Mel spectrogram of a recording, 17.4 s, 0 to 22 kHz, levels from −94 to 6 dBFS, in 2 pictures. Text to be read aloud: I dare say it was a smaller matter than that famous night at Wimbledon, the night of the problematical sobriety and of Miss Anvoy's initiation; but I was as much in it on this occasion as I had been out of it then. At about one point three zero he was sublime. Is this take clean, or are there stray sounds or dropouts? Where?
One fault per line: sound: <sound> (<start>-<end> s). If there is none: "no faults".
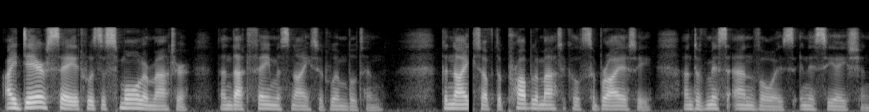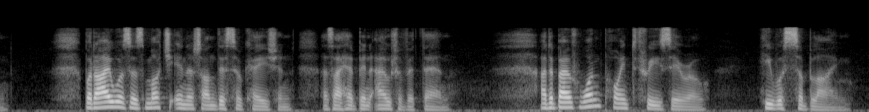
sound: dropout (4.7-4.7 s)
